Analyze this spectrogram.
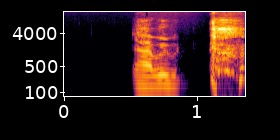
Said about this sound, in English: Timely cough. I mean, whether that's a clue.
